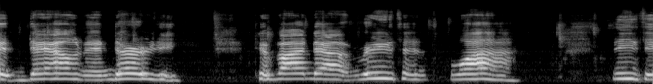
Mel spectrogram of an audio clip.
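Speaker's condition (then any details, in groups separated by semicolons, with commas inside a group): Throat cancer radiation damage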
